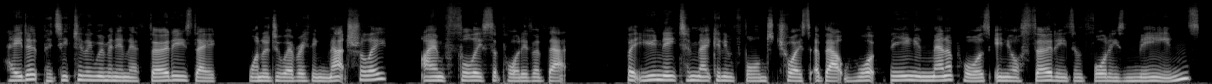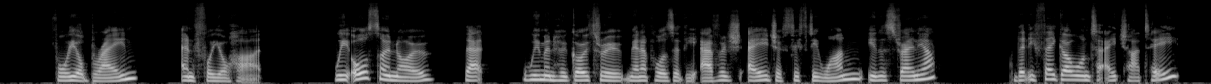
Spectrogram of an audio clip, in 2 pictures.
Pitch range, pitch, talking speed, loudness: 170-200 Hz, 185 Hz, 170 wpm, -20 LUFS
